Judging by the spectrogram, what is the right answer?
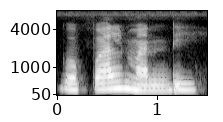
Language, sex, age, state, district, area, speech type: Santali, female, 30-45, West Bengal, Bankura, rural, spontaneous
